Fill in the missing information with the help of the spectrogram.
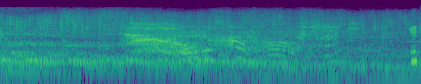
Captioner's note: gasping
